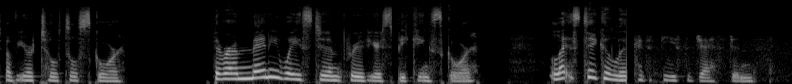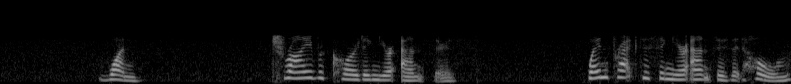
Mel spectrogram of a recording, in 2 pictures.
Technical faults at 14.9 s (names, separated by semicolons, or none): input switched to a poorer device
